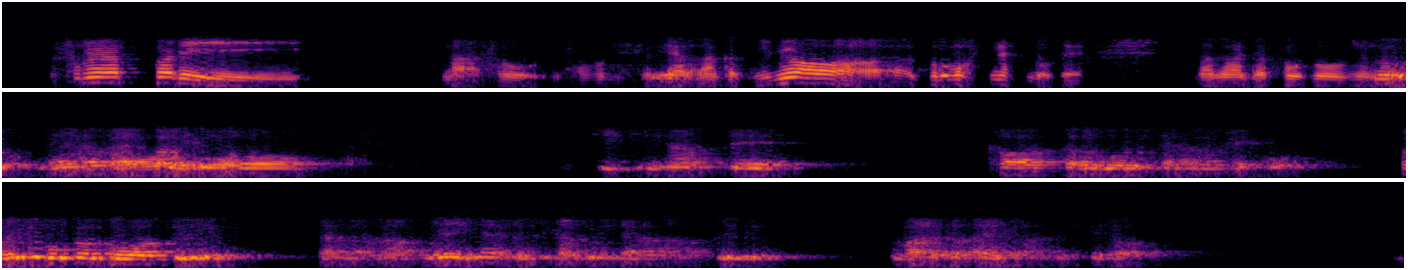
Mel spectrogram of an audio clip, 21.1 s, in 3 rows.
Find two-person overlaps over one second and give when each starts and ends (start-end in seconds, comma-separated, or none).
6.8-8.3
